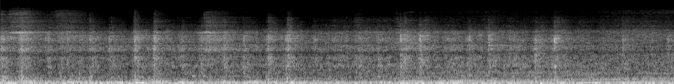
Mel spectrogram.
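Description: Loaded rock-train freight cars rolling past at a grade crossing: a steady heavy rumble with irregular clacking of the wheels on the rails.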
